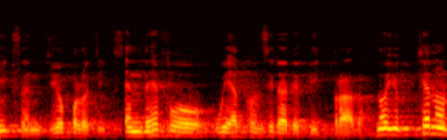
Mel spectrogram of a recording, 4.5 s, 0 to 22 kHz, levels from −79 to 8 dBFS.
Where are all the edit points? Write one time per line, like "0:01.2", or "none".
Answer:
0:01.1
0:03.6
